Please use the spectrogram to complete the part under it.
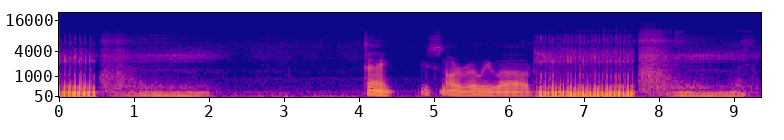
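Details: Blue-nose pit bull snoring loudly in his sleep with eyes open, recorded indoors with a GoPro Hero 7; long, low, rattling snores in separate breaths, with a man's speech in the middle.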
